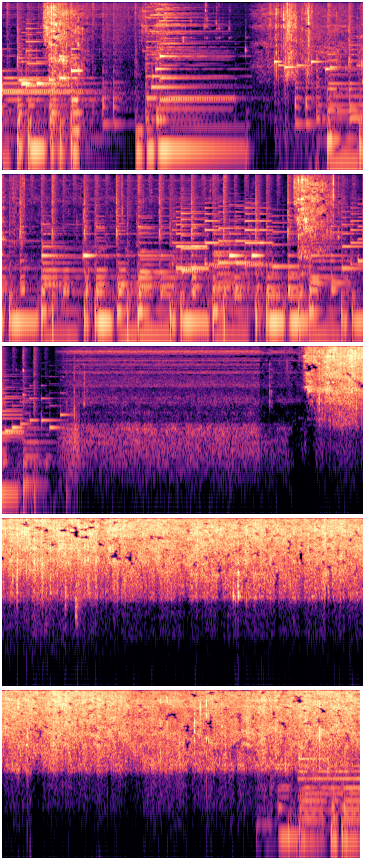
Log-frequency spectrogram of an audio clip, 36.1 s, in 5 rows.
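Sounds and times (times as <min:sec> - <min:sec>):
meat sizzling in a wok: 0:00.8 - 0:04.0, 0:05.0 - 0:07.6, 0:13.0 - 0:14.0, 0:20.4 - 0:36.0.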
